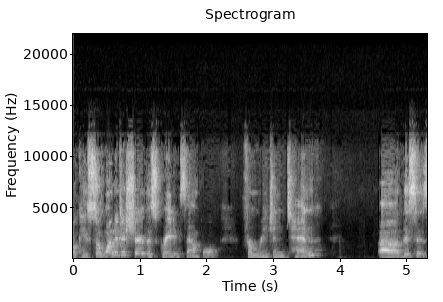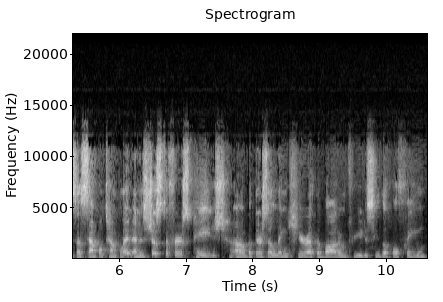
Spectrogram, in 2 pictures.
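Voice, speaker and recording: Somewhat breathy, a woman speaks in a fairly high pitch with ordinary pitch variation. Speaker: environmental agency staff presenter. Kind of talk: webinar presentation. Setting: virtual webinar with screen sharing. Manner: fast.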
